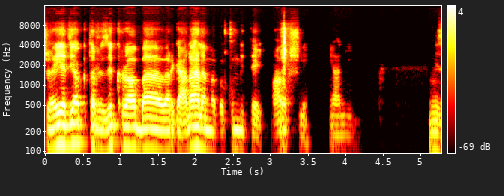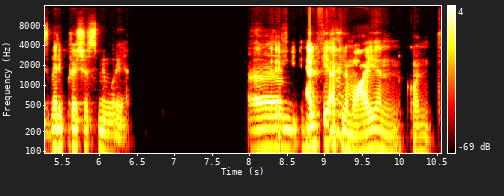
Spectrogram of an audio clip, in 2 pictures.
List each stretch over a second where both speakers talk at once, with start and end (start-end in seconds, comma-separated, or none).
none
